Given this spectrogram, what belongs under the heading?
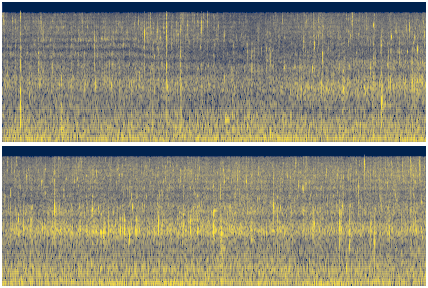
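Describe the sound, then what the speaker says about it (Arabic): Tempura-battered fish frying in hot oil, a steady, fairly soft sizzle and crackle with fine bubbling pops running evenly throughout, no voices. "وننزلها في الزيت"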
